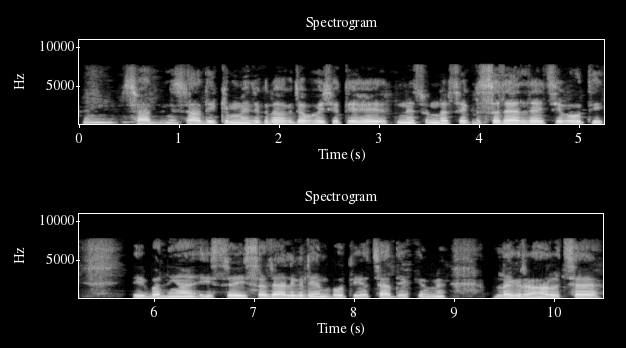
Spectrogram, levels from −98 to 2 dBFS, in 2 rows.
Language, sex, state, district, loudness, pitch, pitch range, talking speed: Maithili, male, Bihar, Begusarai, -18 LUFS, 140 Hz, 135-145 Hz, 130 wpm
